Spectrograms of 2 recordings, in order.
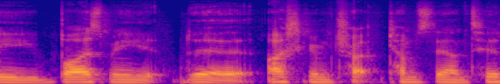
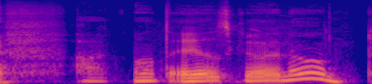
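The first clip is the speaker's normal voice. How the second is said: hushed, higher-pitched bewilderment; retold alarmed reaction; 7 semitones higher, 5 dB quieter than usual. Boy called into the kitchen, retold alarm. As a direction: softly voice a worried "what now".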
